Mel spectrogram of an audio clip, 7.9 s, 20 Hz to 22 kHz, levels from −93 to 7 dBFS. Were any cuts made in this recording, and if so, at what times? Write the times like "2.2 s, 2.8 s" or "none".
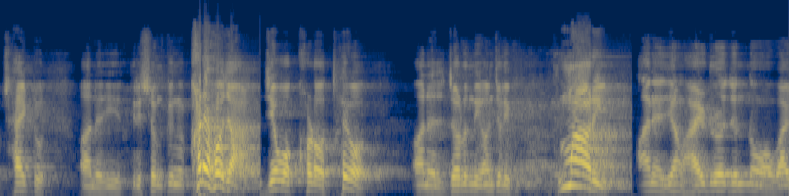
2.6 s, 6.3 s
